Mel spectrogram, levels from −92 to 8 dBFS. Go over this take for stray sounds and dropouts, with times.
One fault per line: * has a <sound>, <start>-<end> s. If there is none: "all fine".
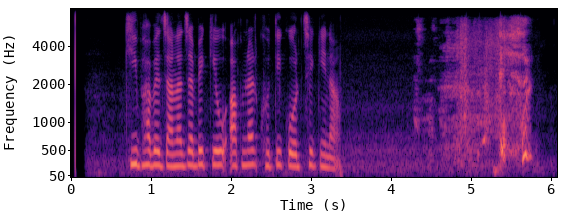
* has a cough, 4.3-5.8 s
